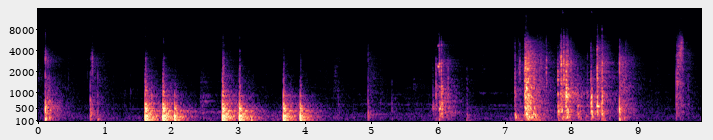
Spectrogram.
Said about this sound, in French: Le lendemain après-midi, il va frapper à la porte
